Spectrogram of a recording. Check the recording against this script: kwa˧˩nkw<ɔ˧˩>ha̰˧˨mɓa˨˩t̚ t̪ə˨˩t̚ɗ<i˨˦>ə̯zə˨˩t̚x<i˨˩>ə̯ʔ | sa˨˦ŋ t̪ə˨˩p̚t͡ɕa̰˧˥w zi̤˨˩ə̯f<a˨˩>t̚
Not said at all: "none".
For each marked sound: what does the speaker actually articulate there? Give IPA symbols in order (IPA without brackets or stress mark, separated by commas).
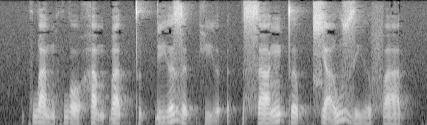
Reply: ɔ˧˩, i˨˦, ḭ˧˨, a˨˩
